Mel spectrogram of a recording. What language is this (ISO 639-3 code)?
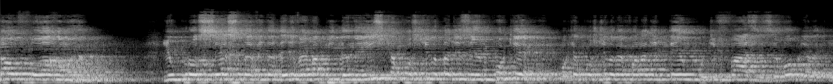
por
